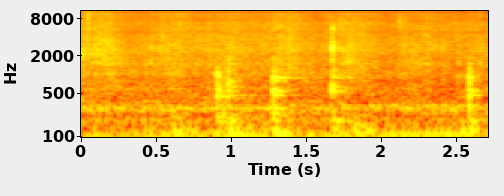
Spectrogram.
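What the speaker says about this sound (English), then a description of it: "Give it a good stir." Squid, prawns and green spring onion being stirred in a hot pan for a Korean gochujang seafood stir fry, a continuous sizzle with a few soft scraping strokes of the spatula, no voices.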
